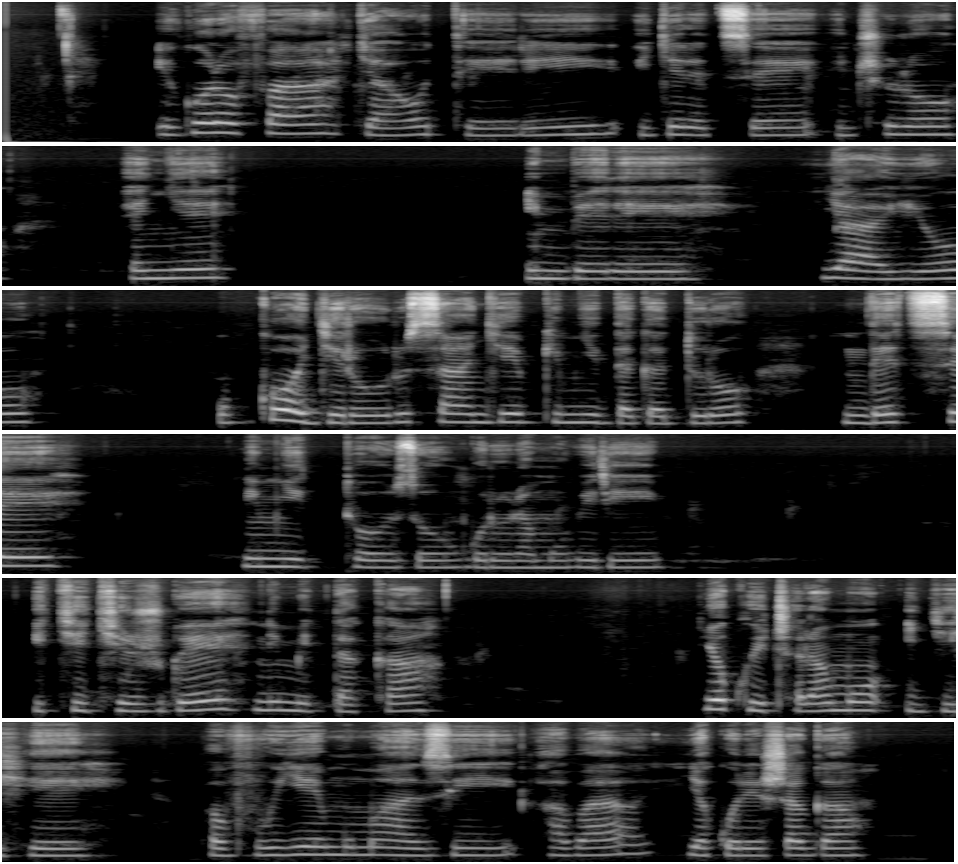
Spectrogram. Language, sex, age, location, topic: Kinyarwanda, female, 18-24, Kigali, finance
